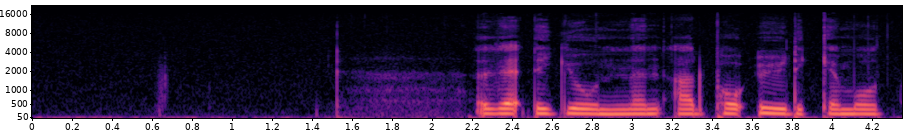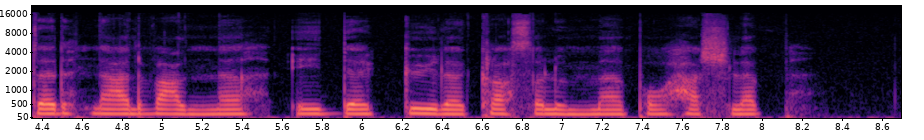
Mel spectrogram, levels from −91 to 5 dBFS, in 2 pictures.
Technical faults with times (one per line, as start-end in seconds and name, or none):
none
